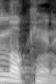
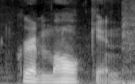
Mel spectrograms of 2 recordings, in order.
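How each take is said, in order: First: The word is said quickly and run together. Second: The word is said slowly and carefully.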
